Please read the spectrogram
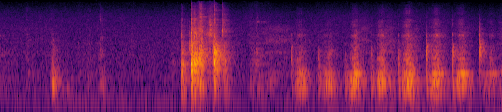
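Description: Metal hand tools working on mahogany: side cutters gripping and levering at an old nail, with one short, sharp scrape about two seconds in. Then a steel blade scrapes residue off the wood in short, quick strokes, about three a second.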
